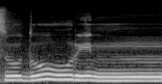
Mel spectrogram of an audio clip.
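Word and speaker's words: صُدُور: সুদূর এখানে সোয়াদ আছে, সোয়াদের আওয়াজটা মোটা করিয়া পড়তে হবে। আবার এখানে ওয়াও সাকিন তার ডাইনে পেশ, তাই এই ওয়াও সাকিনকে একালে পরিমাণ লম্বা করিয়া পড়তে হবে। ফি সুদুরিন নাস এরা এই নুনকে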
